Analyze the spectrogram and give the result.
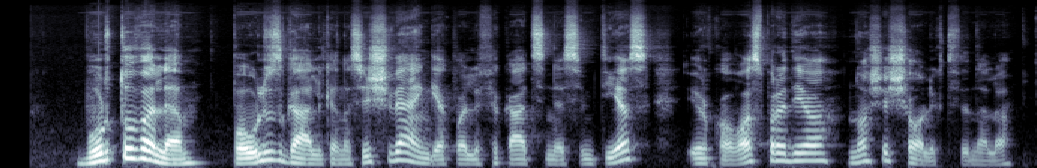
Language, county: Lithuanian, Kaunas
